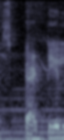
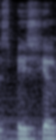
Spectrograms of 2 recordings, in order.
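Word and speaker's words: spatial: ये टी लगता है लेकिन इसको प्रोनाउंस ऐसे ही करते हैं, स्पैटियल नहीं बोलते, स्पेशियल फोर्स सिस्टम बोलते हैं।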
